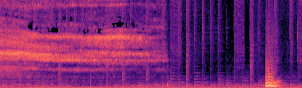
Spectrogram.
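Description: A long draw on a box-mod vape: the hiss of air pulled through the firing atomizer, lasting about three seconds before it stops. Near the end comes a short, loud burst of voice. Background music plays throughout.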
